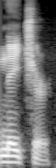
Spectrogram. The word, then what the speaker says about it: nature: that says Brut Nature, which is just spelled nature, but pronounced nature in France.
